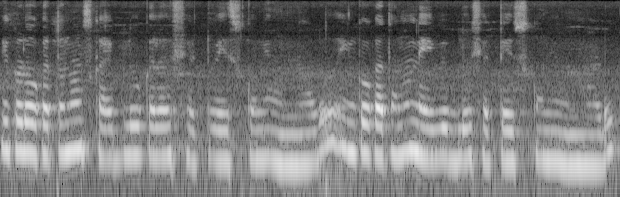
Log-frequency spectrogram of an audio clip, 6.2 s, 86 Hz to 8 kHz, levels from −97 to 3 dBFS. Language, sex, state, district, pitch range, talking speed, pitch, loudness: Telugu, female, Telangana, Hyderabad, 200-230 Hz, 135 wpm, 210 Hz, -17 LUFS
